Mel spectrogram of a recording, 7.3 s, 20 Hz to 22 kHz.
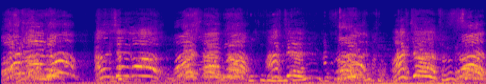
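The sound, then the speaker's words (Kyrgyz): About thirty people gathered outside a courthouse shout slogans calling for a journalist's release and an open trial. Their loud, rhythmic group chants rise in repeated bursts with short gaps between them. “Журналистти колдоп сот имаратынын алдына чогулган 30 киши Каншайга боштондук, сот ачык болсун деп кыйкырып турушту.”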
